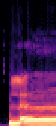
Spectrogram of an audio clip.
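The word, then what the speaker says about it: لَا: আল্লাহুম্মা আনতা রাব্বি লা ইলাহা ইল্লা আনতা। লা এখানে 4 আলিফ টান, মদর হরফের উপরে মোটা চিহ্ন, বামে হামজা, মধ্যে মুত্তাসিল 4 আলিফ টানিয়া পড়িতে হয়।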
